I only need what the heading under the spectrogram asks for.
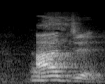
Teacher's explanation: সুকুন আজক >> যেহেতু এটা হচ্ছে পাতলা হরফ তাই মোটা না এজন্য এটা অর্ধ কাসরার মত অর্থাৎ সাউন্ডটা নিচের দিকে থাকবে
